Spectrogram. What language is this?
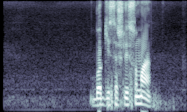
Russian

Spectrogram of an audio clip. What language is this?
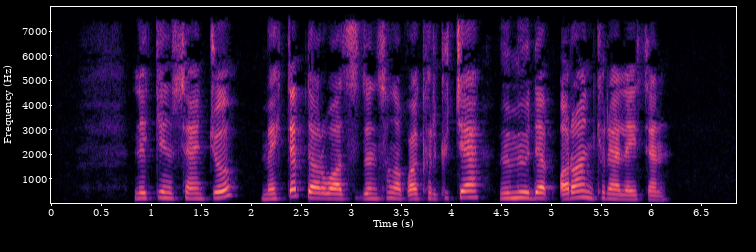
Uyghur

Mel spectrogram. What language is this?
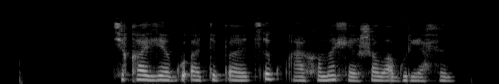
Adyghe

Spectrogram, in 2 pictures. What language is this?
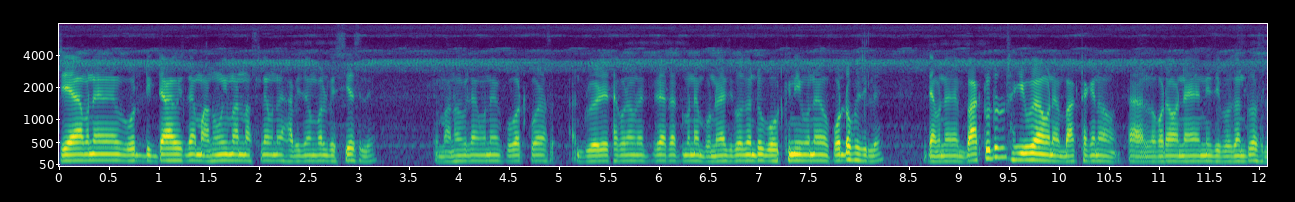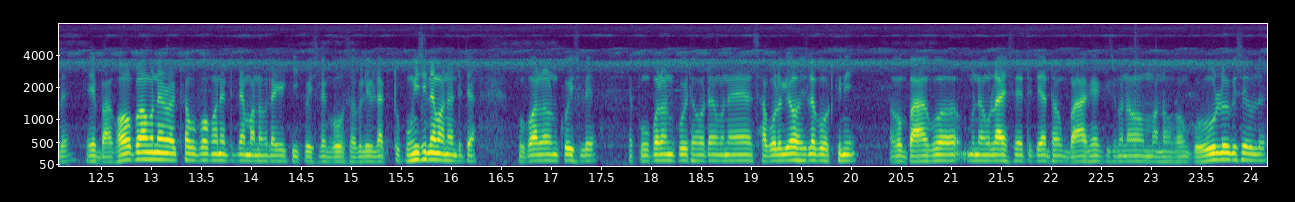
Assamese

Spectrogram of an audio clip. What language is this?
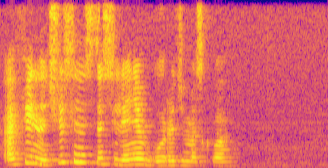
Russian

